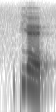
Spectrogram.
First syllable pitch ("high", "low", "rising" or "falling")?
falling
